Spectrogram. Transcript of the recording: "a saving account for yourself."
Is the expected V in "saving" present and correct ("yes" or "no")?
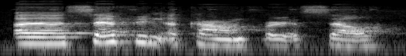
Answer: no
